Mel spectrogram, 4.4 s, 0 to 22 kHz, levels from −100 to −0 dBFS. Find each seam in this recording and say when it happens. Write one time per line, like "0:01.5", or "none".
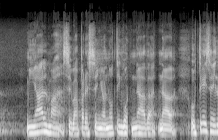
0:02.5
